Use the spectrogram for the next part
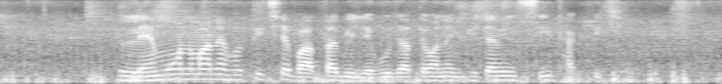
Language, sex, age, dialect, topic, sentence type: Bengali, male, 31-35, Western, agriculture, statement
